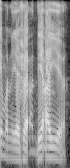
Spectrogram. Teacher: Ya, ketiga-tiganya dibaca dengan sama, yaitu memasukkan nunnya kepada huruf ya, dan hukumnya yaitu idgham bi gunnah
